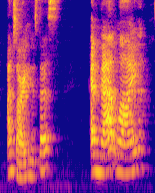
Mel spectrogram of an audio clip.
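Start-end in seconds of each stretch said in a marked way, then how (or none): 0.2-1.2 mock sarcastic teen voice with feigned ignorance. Recalling their first line to a man at fifteen, retelling a sarcastic reply. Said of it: "the sarcastic 15-year-old me responds".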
